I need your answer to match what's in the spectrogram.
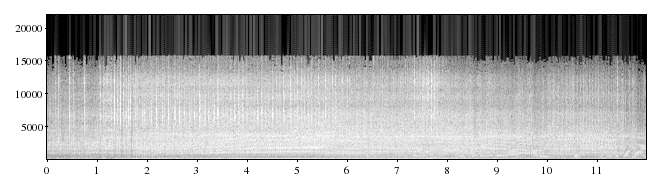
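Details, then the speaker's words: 1922 Bentley 3 litre OHC inline four with dual magnetos and twin SU carburetors, misfiring under load at times: lumpy idle with a beat dropping out, firing on only three cylinders, running rich; a fouled plug is suspected. "my thought just based on here it sounds like it's only run on three and i don't know if i just foul the plug because it seems like it's running pretty rich"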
